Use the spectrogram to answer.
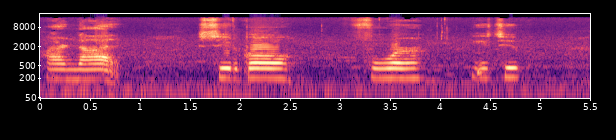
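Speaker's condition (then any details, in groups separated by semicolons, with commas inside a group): Cerebral palsy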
